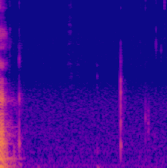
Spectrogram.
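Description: A man's voice finishes a word at the start, then near quiet with two faint clicks of a stylus tapping a writing tablet, one just after the word and one near the end.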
